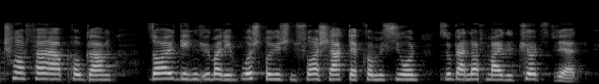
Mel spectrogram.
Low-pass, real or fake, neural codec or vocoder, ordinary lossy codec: 7.2 kHz; fake; autoencoder, 22.05 kHz, a latent of 192 numbers a frame, VITS, trained on one speaker; AAC, 48 kbps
